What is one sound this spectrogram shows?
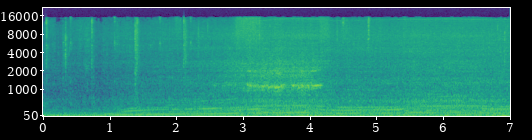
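A truck engine revs up as the truck speeds up.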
